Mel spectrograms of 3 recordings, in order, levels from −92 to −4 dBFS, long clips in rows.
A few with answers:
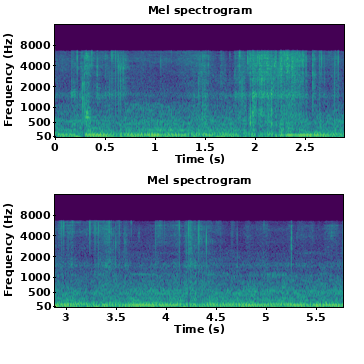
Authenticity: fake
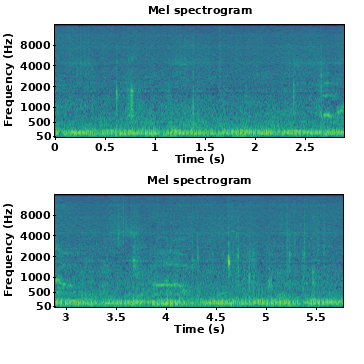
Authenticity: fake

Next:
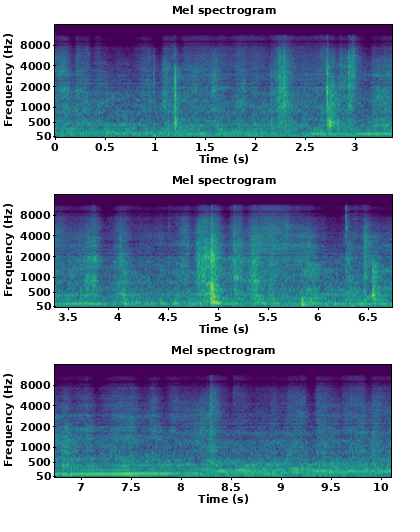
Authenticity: fake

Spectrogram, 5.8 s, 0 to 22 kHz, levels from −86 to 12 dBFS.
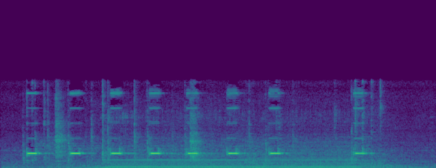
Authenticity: real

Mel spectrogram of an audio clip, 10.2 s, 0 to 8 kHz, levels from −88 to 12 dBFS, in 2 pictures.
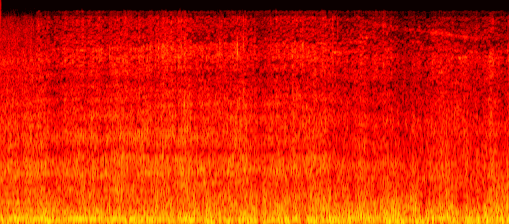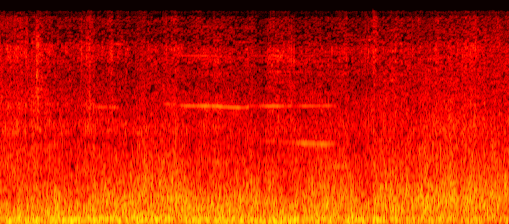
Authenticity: real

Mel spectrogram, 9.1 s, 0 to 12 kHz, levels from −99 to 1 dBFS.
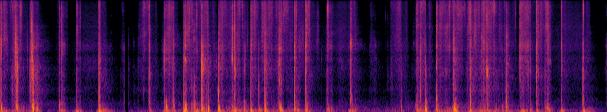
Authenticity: fake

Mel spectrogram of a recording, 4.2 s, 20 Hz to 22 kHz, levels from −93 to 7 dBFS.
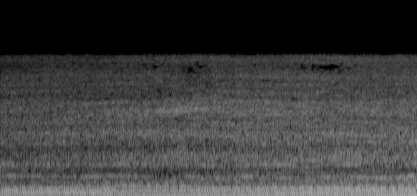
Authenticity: real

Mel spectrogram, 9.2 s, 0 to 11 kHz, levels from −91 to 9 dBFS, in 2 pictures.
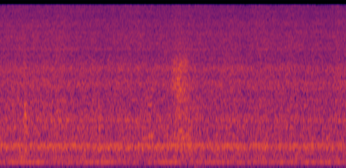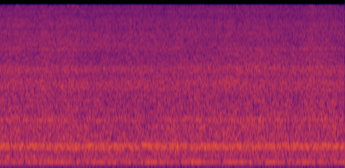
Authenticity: real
